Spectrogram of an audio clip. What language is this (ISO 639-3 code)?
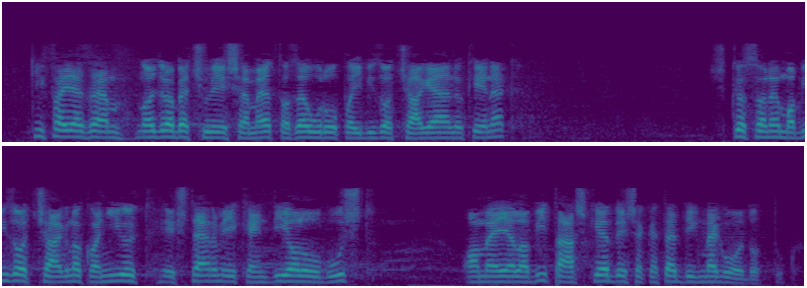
hun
